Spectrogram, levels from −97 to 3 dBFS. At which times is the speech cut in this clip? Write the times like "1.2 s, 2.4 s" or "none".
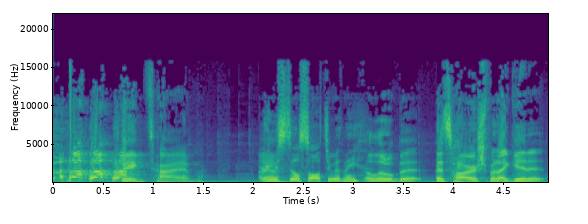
2.0 s, 3.8 s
